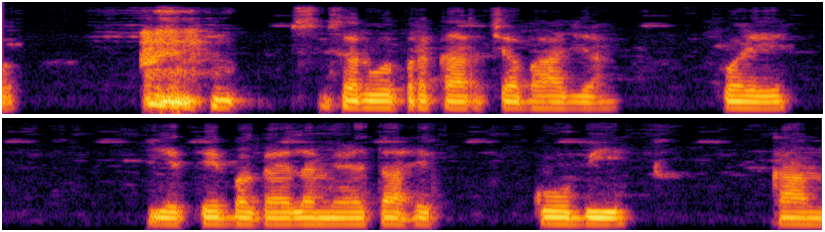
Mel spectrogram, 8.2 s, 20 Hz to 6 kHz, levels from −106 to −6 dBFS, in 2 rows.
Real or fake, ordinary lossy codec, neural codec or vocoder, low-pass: real; none; none; 5.4 kHz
